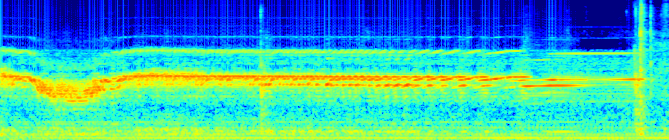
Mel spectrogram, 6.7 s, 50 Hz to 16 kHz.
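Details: Pearce Simpson Cheetah SSB CB radio (1972–73), first turn-on in over 20 years, on upper sideband: warbling, sliding whistle-like tone over faint hiss, garbled off-frequency audio; owner suspects the clarifier was unlocked.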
